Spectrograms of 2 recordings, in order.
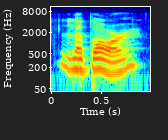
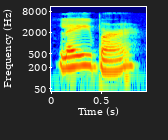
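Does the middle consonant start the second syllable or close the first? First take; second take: closes first; starts second. First: The middle consonant closes the first syllable. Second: The middle consonant starts the second syllable. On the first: The speaker calls it wrong. "not labor" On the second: The speaker calls it right.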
